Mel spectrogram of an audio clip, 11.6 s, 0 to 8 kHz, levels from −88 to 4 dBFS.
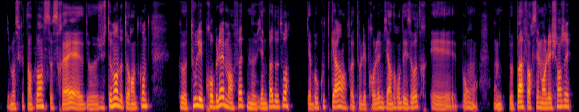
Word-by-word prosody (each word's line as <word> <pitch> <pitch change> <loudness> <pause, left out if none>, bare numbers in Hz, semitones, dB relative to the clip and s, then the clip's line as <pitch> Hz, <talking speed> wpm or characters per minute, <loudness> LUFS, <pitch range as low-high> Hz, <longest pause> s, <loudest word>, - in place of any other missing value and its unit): Dis-moi 110 0 -4
ce 115 -1 -11
que - - -13
tu - - -12
en 105 - 0
penses. 160 +7 +2
Ce 130 - -5
serait 115 -2 +2
de, 105 -1 -5
justement, 135 - +4
de 145 - +1
te 140 - -4
rendre 115 0 0
compte 175 -2 +3 0.6
que 130 -4 0
tous 125 +11 0
les 180 -3 +8
problèmes 160 +5 +3
en 125 -3 +1
fait 170 +8 +1
ne 120 -5 0
viennent 115 +2 -2
pas 150 +3 +2
de 150 -1 0
toi. 175 +2 0 0.3
Il - - -9
y - - -1
a - - -3
beaucoup 125 +7 -5
de 145 - -19
cas, 145 -1 +3
en 150 -4 +1
fait, 120 - -6
où - - -5
les 105 0 -4
problèmes 120 +5 -3
viendront 130 0 -2
des 125 -1 -3
autres. 140 +4 -3
Et 100 - -5 0.2
bon, 130 -5 -5 0.3
on - - -5
ne 105 - -3
peut 110 - -4
pas 145 +6 +7
forcément 135 -3 0
les 125 0 +1
changer. 155 +4 -1
130 Hz, 250 wpm, -21 LUFS, 115-150 Hz, 0.6 s, les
